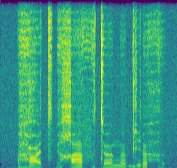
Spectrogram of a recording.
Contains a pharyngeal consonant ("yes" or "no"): yes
